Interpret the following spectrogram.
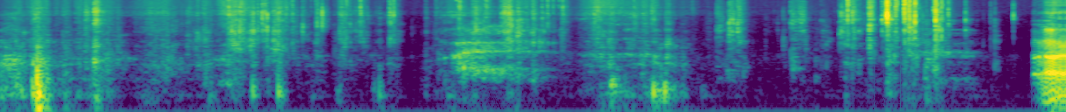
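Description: Packing being handled in a cardboard shipping box as a graded comic slab in a plastic sleeve is lifted out: irregular rustling, crinkling and scattered knocks, the sharpest knock just after the start.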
